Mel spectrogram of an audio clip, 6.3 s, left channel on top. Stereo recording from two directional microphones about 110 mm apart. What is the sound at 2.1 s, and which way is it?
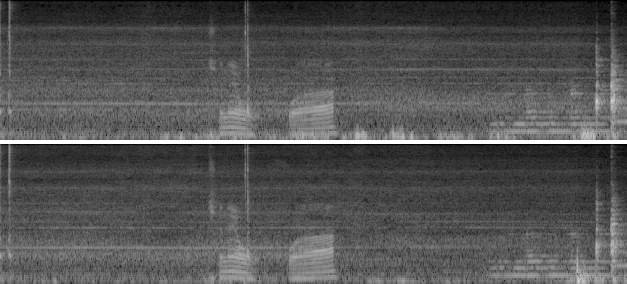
Speech, 15° right (ahead or behind).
